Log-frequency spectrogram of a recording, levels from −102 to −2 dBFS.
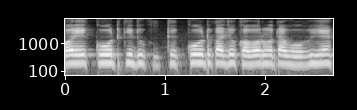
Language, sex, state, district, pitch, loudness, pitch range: Hindi, female, Odisha, Khordha, 195 Hz, -16 LUFS, 190-200 Hz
